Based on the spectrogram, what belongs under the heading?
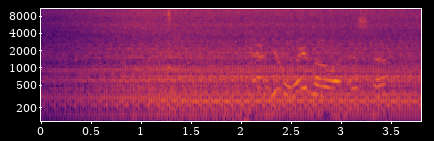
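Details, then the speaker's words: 2005 Nissan Altima 2.5L four-cylinder just started after valve cover replacement, new plugs and coils, done to fix misfires from oil leaking into the spark plug tubes: settles into a steady even idle with no misfire stumble or ticking; repair confirmed. "that's looking good sounds good is that di sir nice thank you sir yeah looking good not too"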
